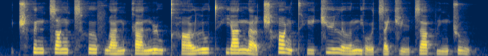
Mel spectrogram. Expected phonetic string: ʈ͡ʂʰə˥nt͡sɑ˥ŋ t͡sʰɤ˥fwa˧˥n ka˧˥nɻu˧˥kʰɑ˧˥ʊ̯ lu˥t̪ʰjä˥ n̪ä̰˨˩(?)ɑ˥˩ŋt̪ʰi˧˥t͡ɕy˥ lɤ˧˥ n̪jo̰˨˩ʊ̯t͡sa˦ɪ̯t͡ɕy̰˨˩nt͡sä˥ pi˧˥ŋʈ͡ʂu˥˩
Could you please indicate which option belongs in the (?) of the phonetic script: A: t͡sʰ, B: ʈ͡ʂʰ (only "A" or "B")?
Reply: B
